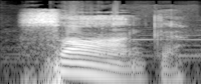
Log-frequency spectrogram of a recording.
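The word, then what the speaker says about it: cinq: প্রথমটা হলো সাঙ্ক। সাঙ্ক এর শেষে কু রয়েছে, এই কু উচ্চারণ হবে।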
